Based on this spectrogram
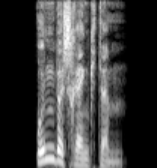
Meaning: strong dative masculine/neuter singular of unbeschränkt
- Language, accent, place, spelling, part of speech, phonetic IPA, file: German, Germany, Berlin, unbeschränktem, adjective, [ˈʊnbəˌʃʁɛŋktəm], De-unbeschränktem.ogg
